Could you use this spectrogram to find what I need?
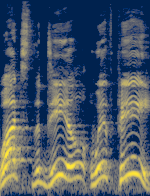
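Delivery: drawn-out, high, swooping pitch. Asking the final question: Seinfeld impression. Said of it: "I'm doing like a stupid imitation of Seinfeld".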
